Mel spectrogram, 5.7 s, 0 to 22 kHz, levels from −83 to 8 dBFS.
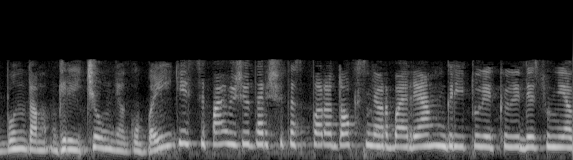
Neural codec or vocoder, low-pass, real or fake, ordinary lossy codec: codec, 32 kHz, 1.9 kbps, SNAC; 5.4 kHz; fake; MP3, 32 kbps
